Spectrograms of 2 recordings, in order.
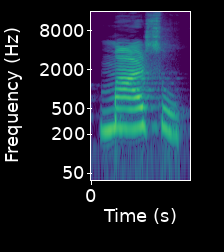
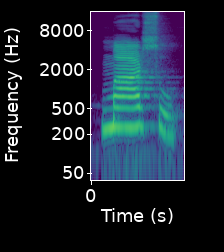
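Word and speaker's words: março: जा नेरू फरवर को फेवे रेु फेवे रेु मार्च को मार्सू मार्सू अप्रैल को आब्रयू आब्रयू मई को मयू माय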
